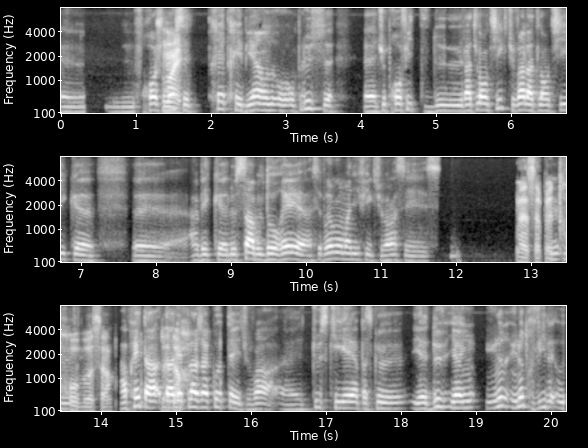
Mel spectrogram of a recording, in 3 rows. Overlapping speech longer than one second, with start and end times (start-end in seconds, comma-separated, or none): none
